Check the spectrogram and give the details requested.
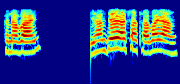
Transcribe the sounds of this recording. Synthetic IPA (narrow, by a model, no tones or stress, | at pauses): kʰɯnabaj | iɦamd͡ʒejasat̪ʰaβajaŋ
